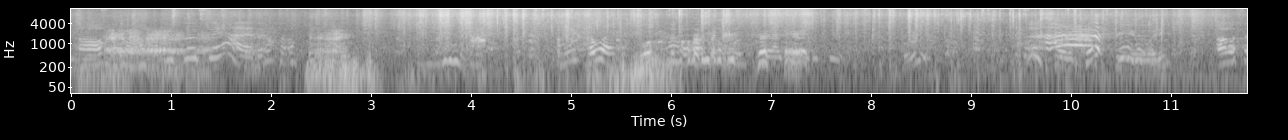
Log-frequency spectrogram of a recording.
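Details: Dogs Skywalker and Woody play-wrestle outdoors in fallen leaves in Michigan's southwest during warmer weather; repeated bending whines and grumbles scattered through the clip over constant crunching leaf rustle, with some human speech.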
